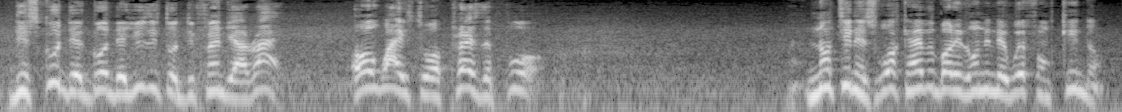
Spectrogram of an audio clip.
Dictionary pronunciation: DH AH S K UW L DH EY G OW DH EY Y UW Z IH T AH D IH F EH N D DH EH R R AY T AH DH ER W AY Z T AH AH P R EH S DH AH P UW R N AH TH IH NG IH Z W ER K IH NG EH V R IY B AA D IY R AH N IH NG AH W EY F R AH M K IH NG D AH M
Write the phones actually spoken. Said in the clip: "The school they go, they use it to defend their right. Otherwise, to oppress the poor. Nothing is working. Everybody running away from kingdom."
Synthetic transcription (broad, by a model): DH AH S K UW L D EY G OW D EY Y UW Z IH T AH D IH F EH N D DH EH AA R AY T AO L W AY S T AH AH P R EH S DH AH P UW N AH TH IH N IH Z W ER K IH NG EH V R IY B AA D IY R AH N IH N AH W EY F R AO M K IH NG D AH M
